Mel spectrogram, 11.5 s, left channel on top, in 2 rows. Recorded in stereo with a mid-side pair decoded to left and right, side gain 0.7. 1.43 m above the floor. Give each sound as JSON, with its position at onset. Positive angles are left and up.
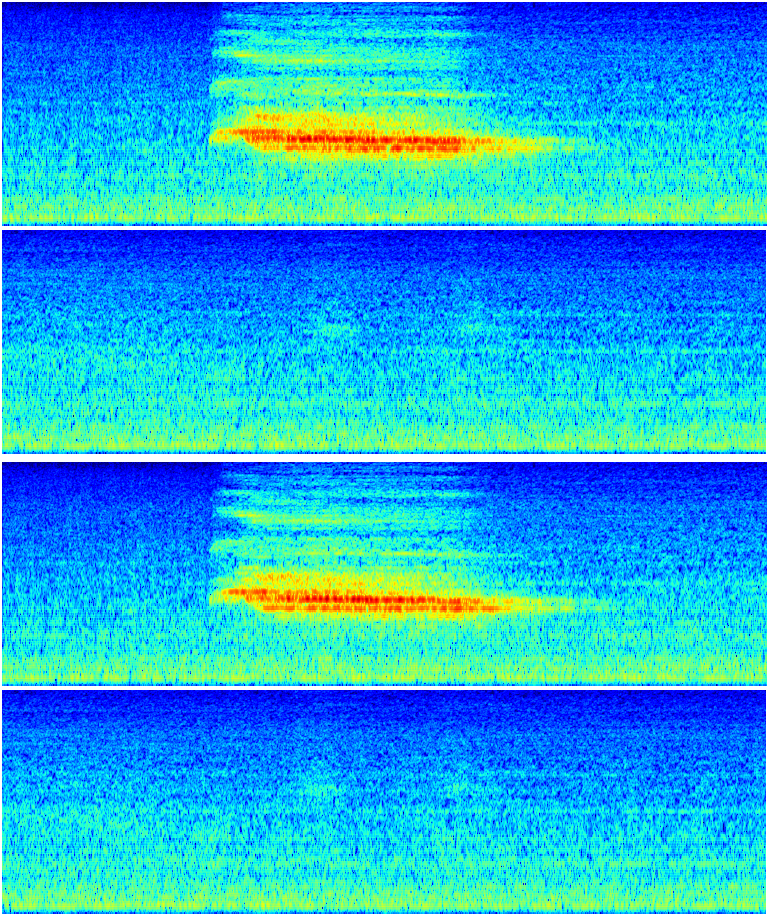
{"t": 1.6, "sound": "a scream", "azimuth_deg": 15, "distance_m": 5.0}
